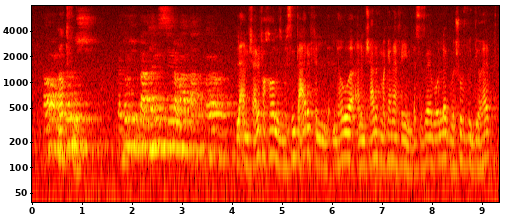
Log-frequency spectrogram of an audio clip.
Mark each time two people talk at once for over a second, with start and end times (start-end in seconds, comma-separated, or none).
none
